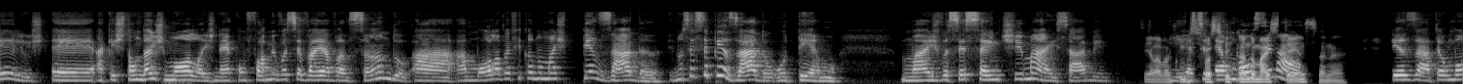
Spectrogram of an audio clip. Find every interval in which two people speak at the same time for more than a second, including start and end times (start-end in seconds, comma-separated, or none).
11.7-13.1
